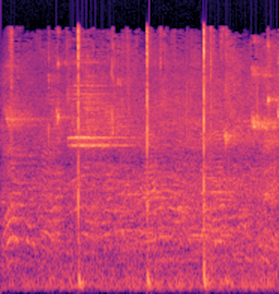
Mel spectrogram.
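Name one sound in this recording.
A basketball bounces hard on a wooden floor.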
